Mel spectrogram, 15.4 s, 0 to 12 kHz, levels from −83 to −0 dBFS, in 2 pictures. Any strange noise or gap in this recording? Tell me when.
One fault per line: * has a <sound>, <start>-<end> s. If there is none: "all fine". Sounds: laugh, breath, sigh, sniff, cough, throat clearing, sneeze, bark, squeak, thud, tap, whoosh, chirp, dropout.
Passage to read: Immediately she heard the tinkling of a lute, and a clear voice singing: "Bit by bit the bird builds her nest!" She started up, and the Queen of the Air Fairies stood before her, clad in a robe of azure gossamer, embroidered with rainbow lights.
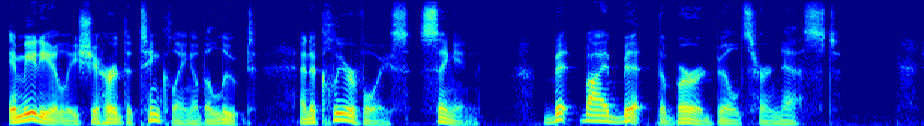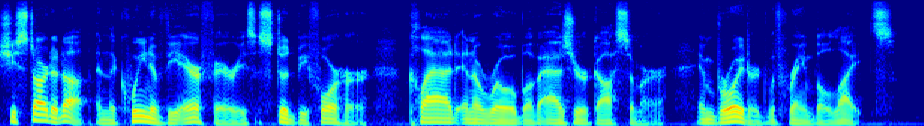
all fine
